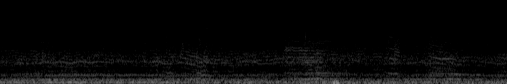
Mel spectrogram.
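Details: Honey bees coming and going at a strong yellow hive in a backyard, kept since spring 2023; dense humming buzz with fluttering wingbeats and a sharp close pass just after three seconds.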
